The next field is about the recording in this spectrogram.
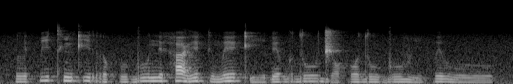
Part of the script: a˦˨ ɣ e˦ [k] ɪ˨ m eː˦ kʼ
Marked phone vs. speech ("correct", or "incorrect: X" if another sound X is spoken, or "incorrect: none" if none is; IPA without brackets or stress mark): correct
